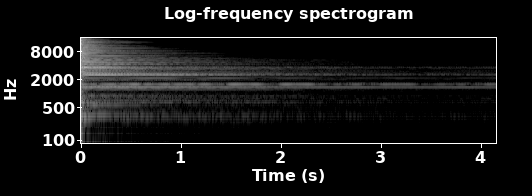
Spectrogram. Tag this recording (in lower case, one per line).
music
musical instrument
percussion
cymbal
crash cymbal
